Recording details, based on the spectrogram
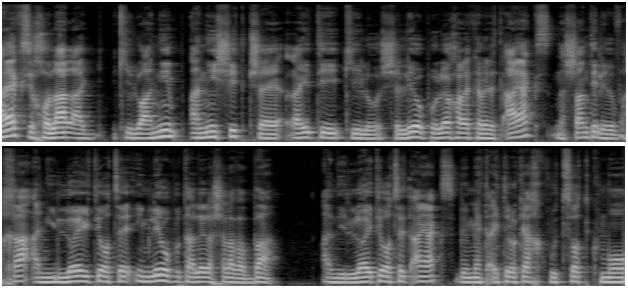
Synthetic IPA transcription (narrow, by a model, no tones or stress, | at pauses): ʔajaksjeχo̞laleɡkiiːluanianiʃitkʃeʁaitikʰiːluʃe̞liupulo̞jeχolale̞kabe̞letajaksnaʃantiliʁvaχaʔanilo̞aitiʁo̞t͡seʔimliwuputalelaʃalavaba | ʔanilo̞aitiʁo̞t͡seːtajaksbe̞ːmeta̰itiloke̞aχkvut͡so̞tkmo̞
